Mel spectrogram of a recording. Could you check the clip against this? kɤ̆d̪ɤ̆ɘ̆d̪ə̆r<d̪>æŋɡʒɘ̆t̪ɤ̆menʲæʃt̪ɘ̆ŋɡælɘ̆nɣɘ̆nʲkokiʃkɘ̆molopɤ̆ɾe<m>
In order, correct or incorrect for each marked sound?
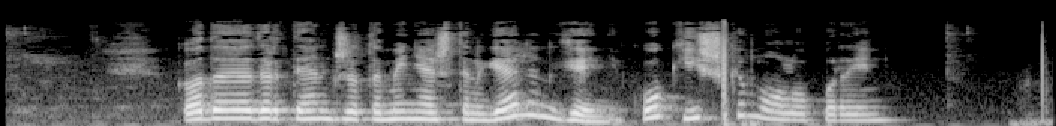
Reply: incorrect: t̪, incorrect: n

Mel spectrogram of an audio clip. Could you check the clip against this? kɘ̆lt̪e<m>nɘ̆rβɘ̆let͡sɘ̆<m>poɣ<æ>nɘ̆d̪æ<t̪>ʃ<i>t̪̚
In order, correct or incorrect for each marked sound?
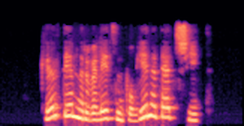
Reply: correct, incorrect: n, incorrect: e, correct, correct

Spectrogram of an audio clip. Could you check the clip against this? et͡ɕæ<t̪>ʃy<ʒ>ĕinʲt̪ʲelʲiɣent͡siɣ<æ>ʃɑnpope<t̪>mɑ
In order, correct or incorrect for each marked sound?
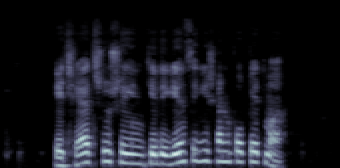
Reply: correct, incorrect: ʃ, incorrect: i, correct

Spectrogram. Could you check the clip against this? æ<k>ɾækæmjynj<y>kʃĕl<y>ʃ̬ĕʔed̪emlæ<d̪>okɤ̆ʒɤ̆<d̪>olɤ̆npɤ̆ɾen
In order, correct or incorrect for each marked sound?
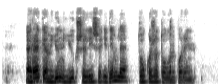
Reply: incorrect: none, correct, incorrect: i, incorrect: t̪, incorrect: t̪

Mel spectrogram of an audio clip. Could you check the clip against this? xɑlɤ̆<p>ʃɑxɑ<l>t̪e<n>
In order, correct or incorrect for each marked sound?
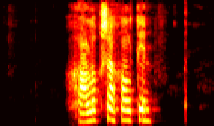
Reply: incorrect: k, correct, correct

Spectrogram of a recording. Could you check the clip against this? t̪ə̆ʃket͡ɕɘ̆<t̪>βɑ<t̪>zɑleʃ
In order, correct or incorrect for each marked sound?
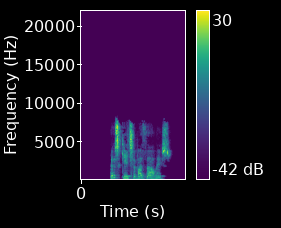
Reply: incorrect: none, incorrect: none

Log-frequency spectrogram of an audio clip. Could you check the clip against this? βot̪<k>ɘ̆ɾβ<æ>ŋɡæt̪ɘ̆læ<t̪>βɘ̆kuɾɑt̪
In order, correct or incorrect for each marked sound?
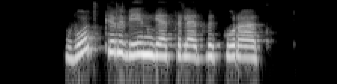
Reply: correct, incorrect: e, correct

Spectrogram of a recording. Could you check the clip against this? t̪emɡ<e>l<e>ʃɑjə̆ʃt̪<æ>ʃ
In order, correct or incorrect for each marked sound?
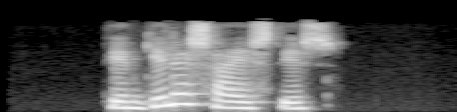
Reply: correct, incorrect: æ, incorrect: e

